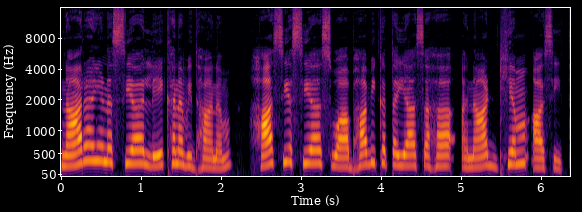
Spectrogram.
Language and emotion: Sanskrit, neutral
